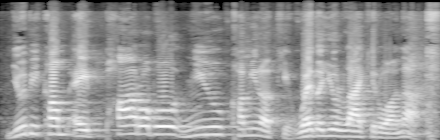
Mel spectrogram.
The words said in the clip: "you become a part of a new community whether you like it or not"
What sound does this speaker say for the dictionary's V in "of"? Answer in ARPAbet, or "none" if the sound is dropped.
B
